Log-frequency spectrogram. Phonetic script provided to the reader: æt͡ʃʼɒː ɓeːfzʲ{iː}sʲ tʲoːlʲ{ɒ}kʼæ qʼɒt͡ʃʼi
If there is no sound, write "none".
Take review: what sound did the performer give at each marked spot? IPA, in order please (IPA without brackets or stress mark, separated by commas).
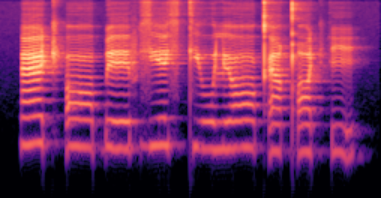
eː, ɒː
